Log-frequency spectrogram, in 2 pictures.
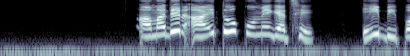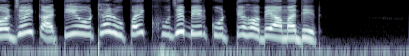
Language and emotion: Bengali, sad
